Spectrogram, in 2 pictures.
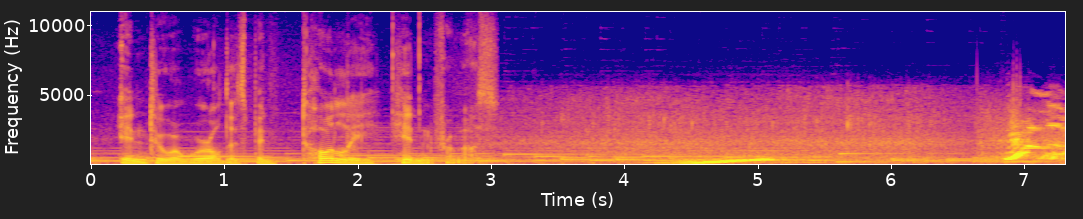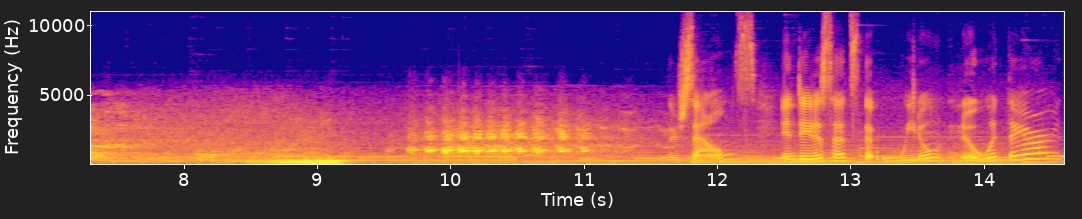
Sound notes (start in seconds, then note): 4.2 whale bellows; 6.8 whale shrieks; 8.1 whale groans; 9.6 whale chatters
